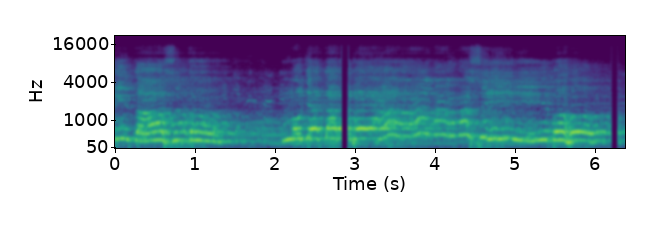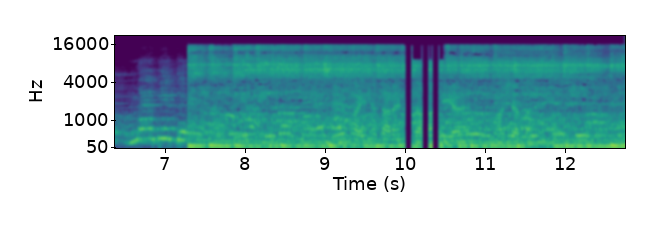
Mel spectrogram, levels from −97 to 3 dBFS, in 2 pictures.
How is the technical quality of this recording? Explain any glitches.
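The recording has three digital broadcast dropouts, at 2.84 to 2.97 s, 6.21 to 6.34 s, and 10.0 to 10.5 s. Each time, the receiver lost the signal or rejected corrupted frames and muted until clean data returned. The first two are single holes of about 85 ms, which fits two lost frames. The third is a cluster of short holes totalling 256 ms across about 430 ms, none longer than 85 ms. The sound cuts to silence and resumes, with that stretch of programme gone.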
